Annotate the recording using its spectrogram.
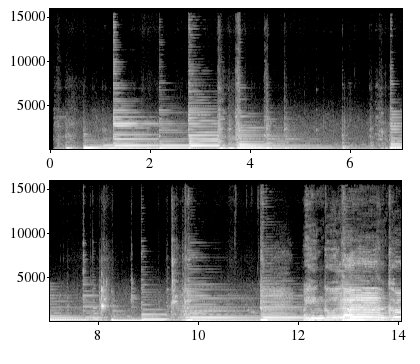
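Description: Acoustic guitar playing an unhurried intro, chords plucked every second or two and left to ring and fade. A voice begins singing over it near the end.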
